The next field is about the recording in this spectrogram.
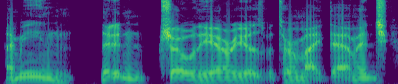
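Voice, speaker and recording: A man's voice: low-pitched, animated, unhurried, no room sound. A man playing an amiable, slightly awkward middle-aged man in an audiobook, easygoing and mildly sheepish.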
